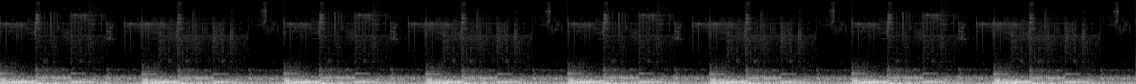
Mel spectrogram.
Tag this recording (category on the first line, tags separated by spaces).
Soundscapes > Synthetic / Artificial
Alien Industrial Loopable Soundtrack Samples Underground Packs Drum Weird Dark Ambient Loop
